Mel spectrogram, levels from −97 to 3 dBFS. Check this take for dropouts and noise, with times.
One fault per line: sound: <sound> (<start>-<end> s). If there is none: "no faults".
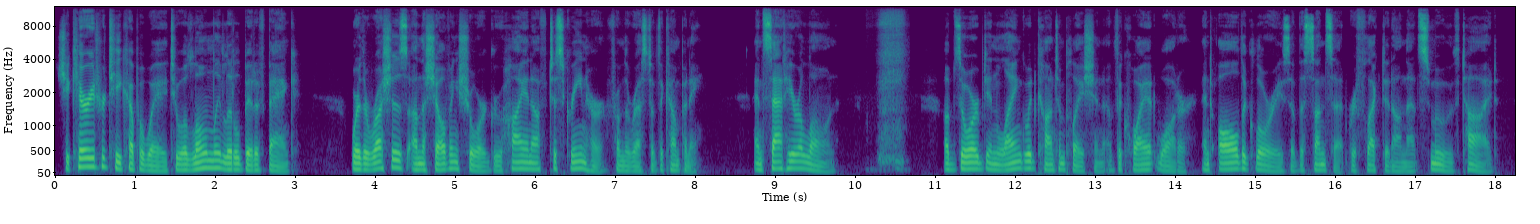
sound: sniff (10.1-10.7 s)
